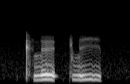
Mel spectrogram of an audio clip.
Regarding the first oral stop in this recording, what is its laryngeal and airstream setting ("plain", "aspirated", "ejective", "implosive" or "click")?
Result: aspirated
